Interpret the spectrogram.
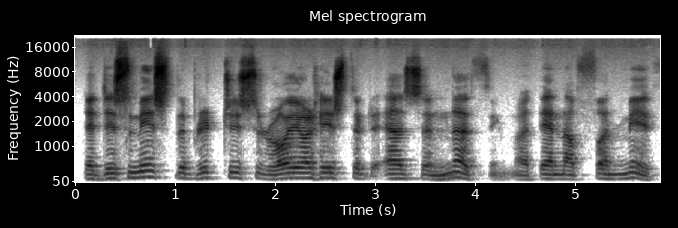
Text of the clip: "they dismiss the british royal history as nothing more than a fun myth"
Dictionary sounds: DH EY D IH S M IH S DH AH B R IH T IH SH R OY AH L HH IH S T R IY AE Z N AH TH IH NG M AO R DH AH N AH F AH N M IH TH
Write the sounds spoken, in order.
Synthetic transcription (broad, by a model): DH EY D IH S M IH S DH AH B R IH T IH SH R OY AH L HH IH S T IY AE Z N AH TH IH NG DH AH N AH F AH N M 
